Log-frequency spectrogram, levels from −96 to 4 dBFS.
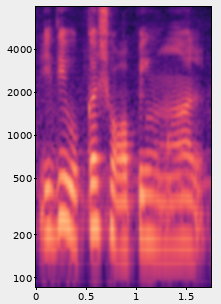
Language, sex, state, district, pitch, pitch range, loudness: Telugu, female, Telangana, Hyderabad, 205 Hz, 180-230 Hz, -17 LUFS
